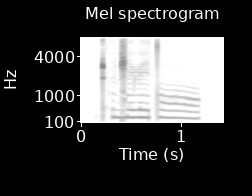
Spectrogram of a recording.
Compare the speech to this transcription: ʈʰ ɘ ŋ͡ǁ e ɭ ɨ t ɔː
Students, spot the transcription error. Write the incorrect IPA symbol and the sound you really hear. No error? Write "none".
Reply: ɨ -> e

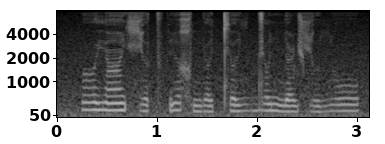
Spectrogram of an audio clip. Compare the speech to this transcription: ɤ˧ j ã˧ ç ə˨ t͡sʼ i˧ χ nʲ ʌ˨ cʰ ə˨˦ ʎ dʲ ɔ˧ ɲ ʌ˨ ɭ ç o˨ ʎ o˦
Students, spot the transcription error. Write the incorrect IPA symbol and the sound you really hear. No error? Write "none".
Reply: none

